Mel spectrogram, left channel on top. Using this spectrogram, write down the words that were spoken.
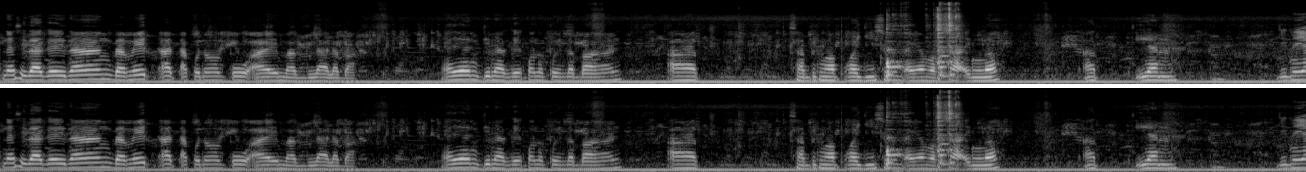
na si Dagay ng damit at ako naman po ay maglalaba. Ayan, ginagaya ko na po yung labahan. At sabi ko nga po kay Jason, ayan, magsaing na. At yan,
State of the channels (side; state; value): right; quieter; 3.1 dB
